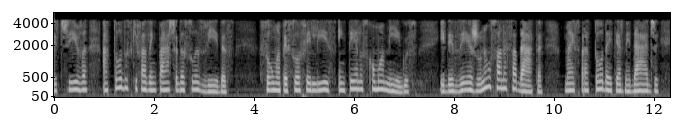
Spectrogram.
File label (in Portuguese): Aniversário Feminino, Telemensagens; Aniversário Casamento Feminino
